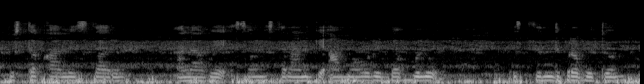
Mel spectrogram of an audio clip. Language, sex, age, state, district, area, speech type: Telugu, female, 30-45, Andhra Pradesh, Kurnool, rural, spontaneous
